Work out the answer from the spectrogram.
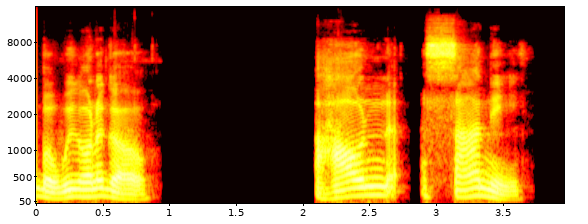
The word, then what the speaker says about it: Haudenosaunee: we're going to go, Haudenosaunee. Haudenosaunee is the O silent.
